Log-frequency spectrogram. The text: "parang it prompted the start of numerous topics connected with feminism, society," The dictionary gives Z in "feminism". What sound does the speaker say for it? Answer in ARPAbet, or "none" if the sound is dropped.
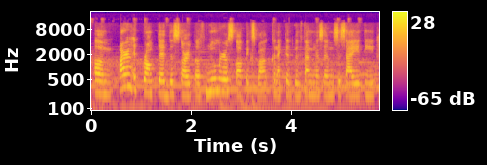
S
